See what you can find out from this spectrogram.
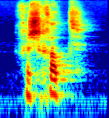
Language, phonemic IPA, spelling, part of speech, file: Dutch, /ɣəˈsxɑt/, geschat, verb / adjective, Nl-geschat.ogg
- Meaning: past participle of schatten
